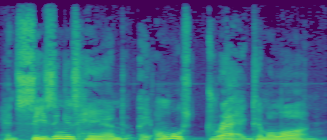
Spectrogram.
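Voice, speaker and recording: A man's voice: a little high, very animated, a little slow, a little mellow, dry recording. A man narrating a children's storybook tale as part of an audio drama.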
